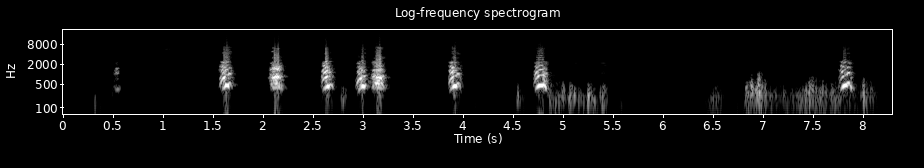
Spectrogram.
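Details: Maremma Sheepdog pups taking their cue from an older dog, learning: a series of loud, sharp barks about every half second, then softer low growly grumbling and a final bark.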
